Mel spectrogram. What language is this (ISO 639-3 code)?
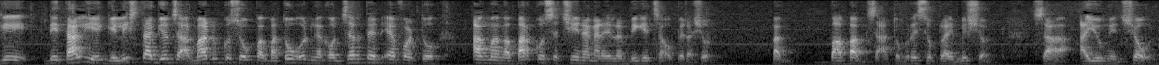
fil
